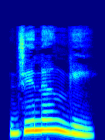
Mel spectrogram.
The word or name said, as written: ಜಿನುಂಗು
